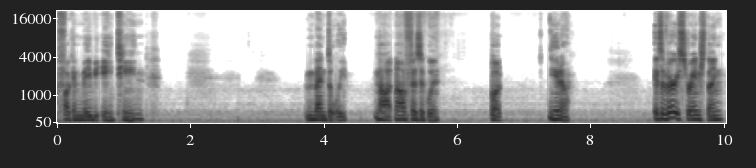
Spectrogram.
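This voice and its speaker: A man's voice: on the high side, no room sound. A man in his twenties talking in a casual, rambling vlog style, telling stories informally with some swearing and acting out what people said. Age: 20s. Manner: acts out quoted exchanges. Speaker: vlogger giving a weekly update.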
